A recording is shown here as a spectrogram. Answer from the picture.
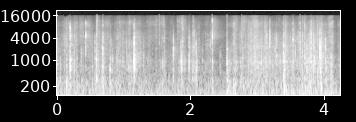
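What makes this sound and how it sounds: Fingertips and palms fold and squeeze the canopy of a closed, butterfly-print vinyl umbrella, a thin flexible sheet over metal ribs, as the new umbrella is wiped down. The result is bright, dry crinkling with many sharp crackles and quick rustles, each dying away almost at once.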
